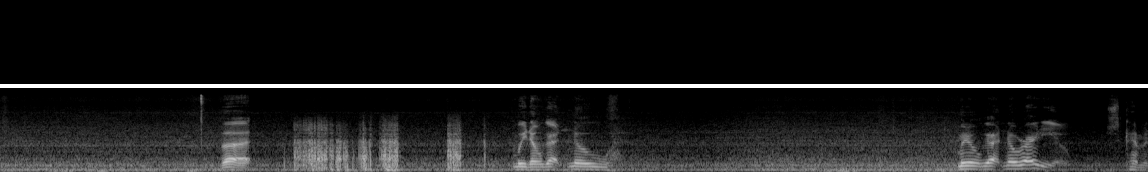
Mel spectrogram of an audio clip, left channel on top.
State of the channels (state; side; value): silent; left; digital silence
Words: But we don't got no radios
